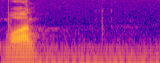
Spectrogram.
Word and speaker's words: Juan: Did I pronounce that right? Juan?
